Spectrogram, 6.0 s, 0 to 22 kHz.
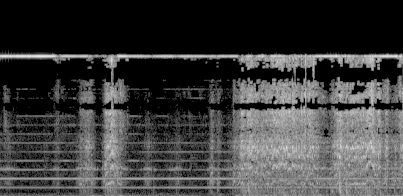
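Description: Axial AX24 micro crawler's small electric motor and geared drivetrain whining as it crawls up a steep slope under load, turning louder and rougher about three and a half seconds in.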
